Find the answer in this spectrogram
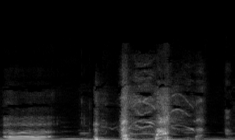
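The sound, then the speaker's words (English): A person coughs, with two or three sharp, harsh bursts in quick succession after a short throaty vocal sound, fairly loud against a quiet background. “I coughed. That was not a sneeze.”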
